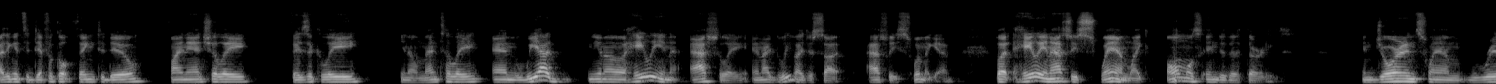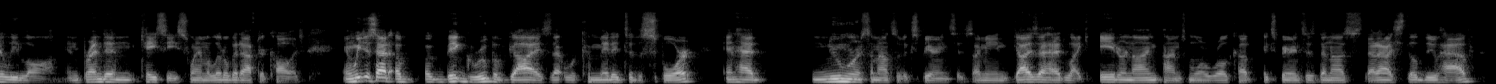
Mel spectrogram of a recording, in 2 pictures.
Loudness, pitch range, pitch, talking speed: -28 LUFS, 100-120 Hz, 110 Hz, 195 wpm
